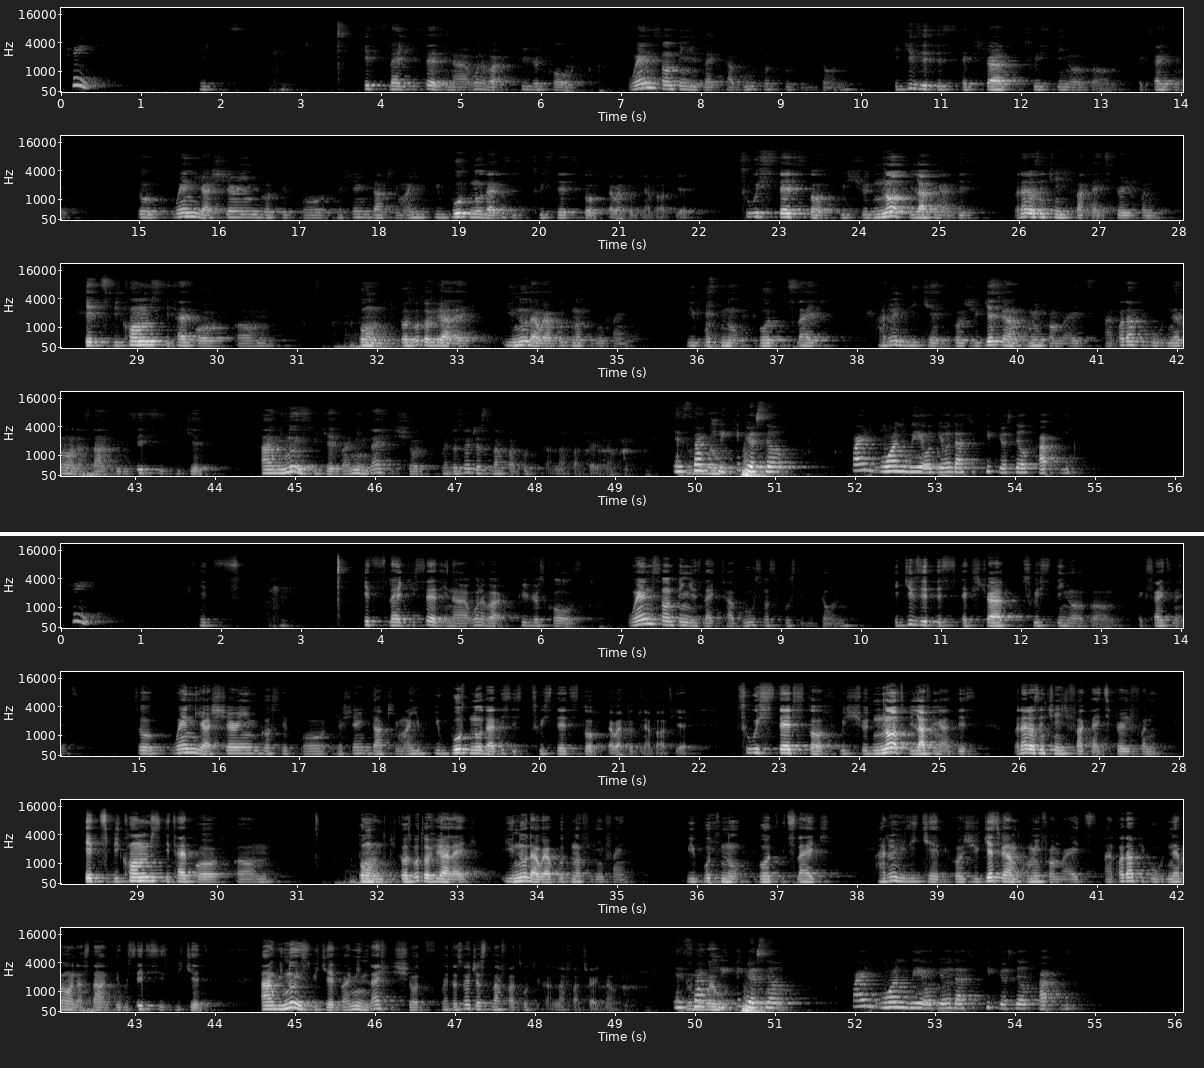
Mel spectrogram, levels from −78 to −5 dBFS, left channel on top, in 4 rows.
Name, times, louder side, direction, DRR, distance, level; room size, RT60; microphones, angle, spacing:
voice 1, 3.8-4.3 4.6-6.4 7.1-9.1 9.5-9.8 10.4-11.0 11.6-11.8 12.2-13.2 13.7-14.1 15.0-19.7 20.0-21.8 22.5-25.4 26.0-27.7 28.4-29.2 29.5-30.7 31.7-33.1 33.6-35.1 35.9-36.9 37.3-37.5 38.3-40.8 41.1-43.4 43.7-43.8 44.6-46.6 46.8-47.8 48.2-49.0 49.9-50.4, right 3 dB, 50° right, 11 dB, 0.6 m, -29 dB
voice 2, 49.7-51.1 52.0-53.4 53.8-54.7, left 3 dB, 40° left, 4 dB, 0.5 m, -25 dB
9.0 x 3.7 x 6.8 m, 0.77 s
head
